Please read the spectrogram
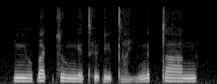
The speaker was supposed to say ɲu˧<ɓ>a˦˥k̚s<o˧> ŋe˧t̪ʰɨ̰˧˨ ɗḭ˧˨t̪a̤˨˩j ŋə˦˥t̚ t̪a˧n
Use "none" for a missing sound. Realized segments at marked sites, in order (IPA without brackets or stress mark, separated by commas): ɓ, u˧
